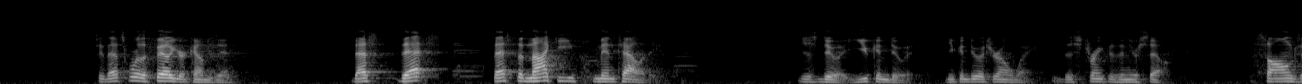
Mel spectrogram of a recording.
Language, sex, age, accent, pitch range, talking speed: English, male, 40-59, American, 125-185 Hz, 145 wpm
